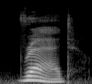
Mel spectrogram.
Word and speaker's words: read: Read, R-E-A-D, read, 읽었다라는 뜻인데요. 읽다라는 표현을 할 때도 철자는 같습니다. R-E-A-D, 그러나 발음은 read라고 합니다. 과거와 과거 분사는 read, 읽다, 독서하다는 read입니다.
